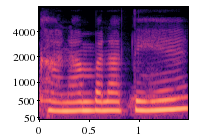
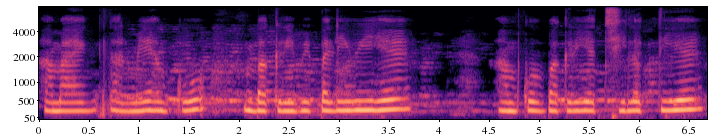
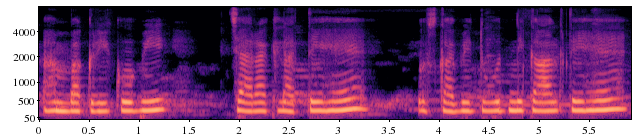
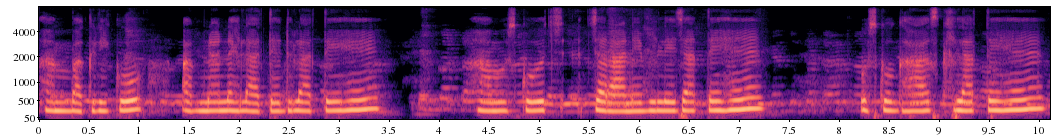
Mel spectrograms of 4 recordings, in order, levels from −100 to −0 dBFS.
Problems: none marked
